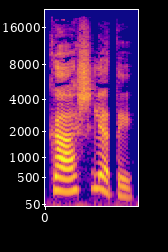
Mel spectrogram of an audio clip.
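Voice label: cough, Ukrainian; gcompris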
